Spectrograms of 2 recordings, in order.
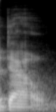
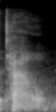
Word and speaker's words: Dao: way everything works is the Dao or the Tao. It could be spelled with a D AO or T AO, right?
